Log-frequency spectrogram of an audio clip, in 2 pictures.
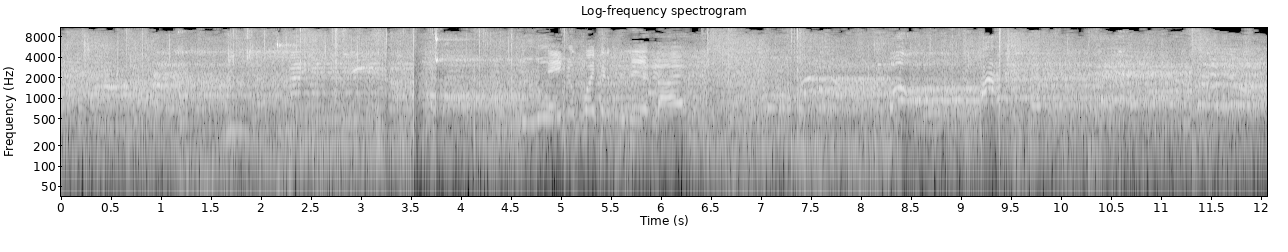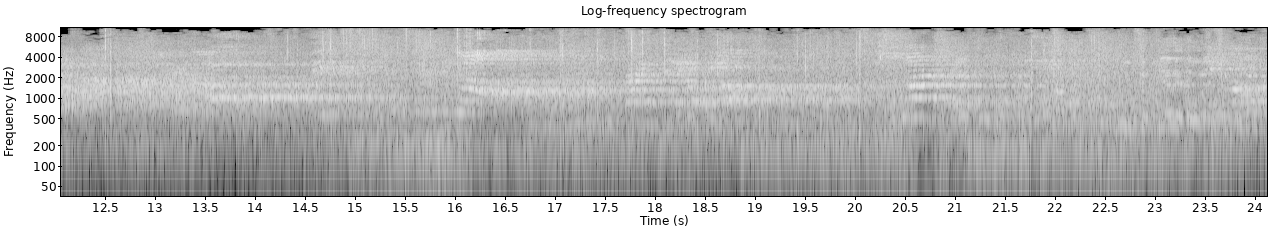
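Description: Balls bouncing on a wooden sports-hall floor amid the overlapping shouts and chatter of a group of children, echoing in the large hall.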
